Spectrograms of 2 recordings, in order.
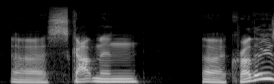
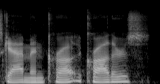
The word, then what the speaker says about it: Scatman Crothers: The genre is a psychological horror, and it stars Jack Nicholson, Shelley Duvall, Scottman Crothers, I believe. That's how you say his name? I think it's Scatman Crothers.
